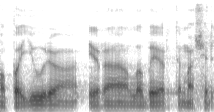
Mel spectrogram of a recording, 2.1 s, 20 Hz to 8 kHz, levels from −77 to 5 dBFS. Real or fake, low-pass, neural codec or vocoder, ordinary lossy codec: real; 7.2 kHz; none; MP3, 64 kbps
